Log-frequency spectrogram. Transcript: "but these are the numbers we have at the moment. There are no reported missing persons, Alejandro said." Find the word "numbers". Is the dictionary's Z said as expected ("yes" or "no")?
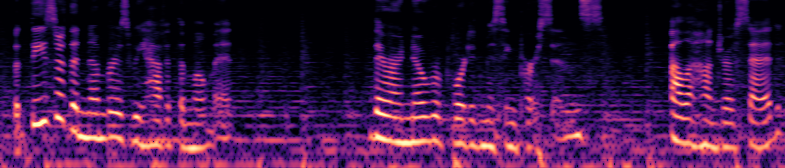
yes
